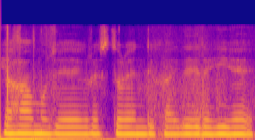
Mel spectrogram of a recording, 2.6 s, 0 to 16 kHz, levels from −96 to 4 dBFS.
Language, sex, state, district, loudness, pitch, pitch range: Hindi, female, Arunachal Pradesh, Papum Pare, -16 LUFS, 185 Hz, 180-190 Hz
